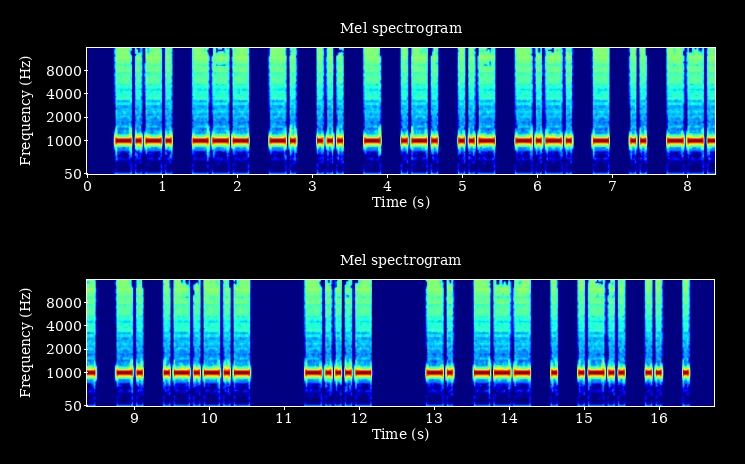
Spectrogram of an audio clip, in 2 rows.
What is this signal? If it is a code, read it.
Morse code, heard as a keyed tone, about 18 wpm, spaced as for 15 wpm, 1000 Hz. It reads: CONSTRUCTION. <BT> NOELIE
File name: qotdfiles / 15wpm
